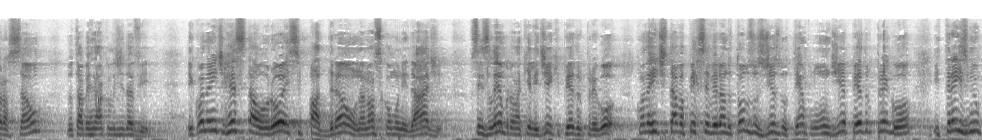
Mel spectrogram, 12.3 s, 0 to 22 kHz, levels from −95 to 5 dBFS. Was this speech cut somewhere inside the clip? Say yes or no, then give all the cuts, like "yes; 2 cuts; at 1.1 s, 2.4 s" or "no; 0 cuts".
no; 0 cuts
